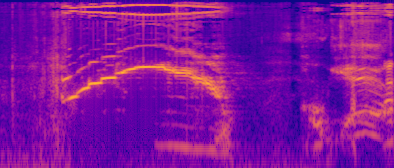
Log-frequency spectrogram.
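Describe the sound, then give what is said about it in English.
An elk bull bugles once in response to calls, a loud, high whistling note that climbs, holds, and slides back down over about a second and a half, followed by softer, lower warbling tones. “I'm here trying Millsap to get these bulls called up.”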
